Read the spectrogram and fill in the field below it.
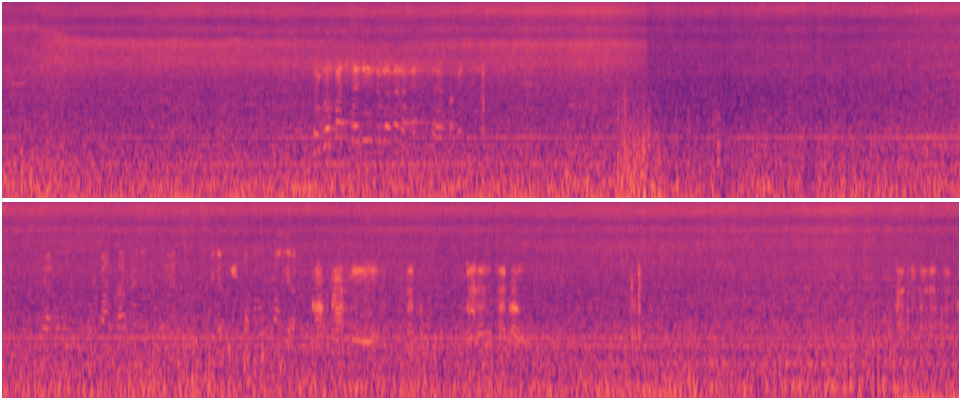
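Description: Strong wind rumbles across the microphone outdoors.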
